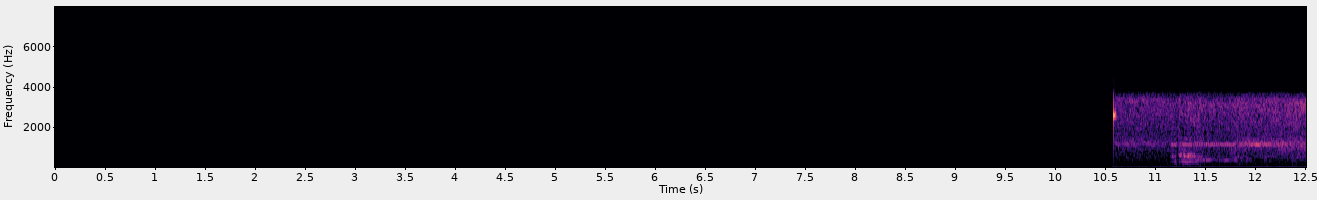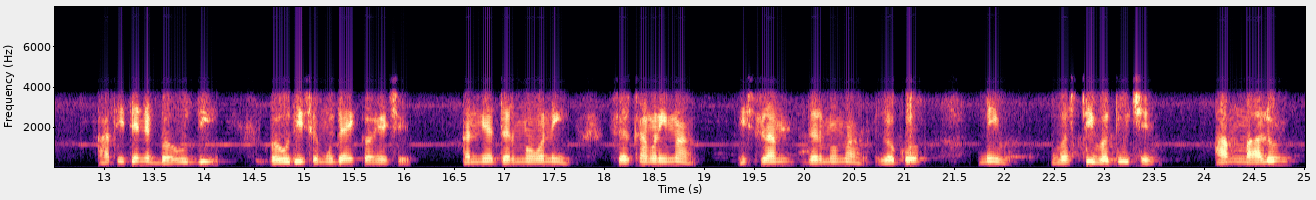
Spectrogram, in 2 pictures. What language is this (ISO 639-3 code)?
guj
